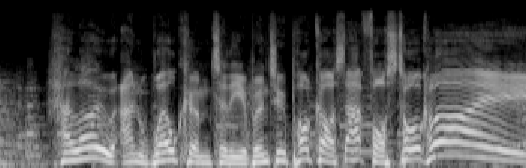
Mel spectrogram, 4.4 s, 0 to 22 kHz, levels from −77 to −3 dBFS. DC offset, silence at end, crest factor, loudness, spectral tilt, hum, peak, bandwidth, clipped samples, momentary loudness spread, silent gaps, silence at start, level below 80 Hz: under 0.1%; 0 s; 14 dB; -18 LUFS; -5.5 dB/octave; none; -4 dBFS; 16.5 kHz; under 0.1%; 3 LU; none; 0 s; -46 dBFS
